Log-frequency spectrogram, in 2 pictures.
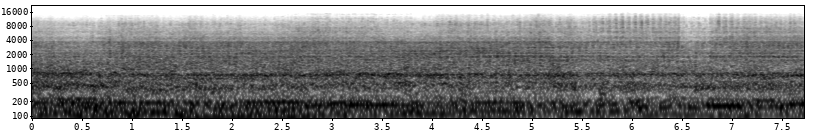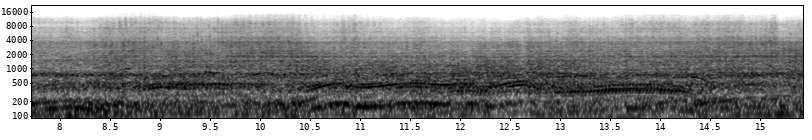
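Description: Engines of several demolition derby cars running and revving together in a steady, loud din, with rising and falling pitch in the middle of the stretch.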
